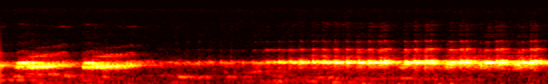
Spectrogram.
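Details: Taiwan's endemic Moltrecht's green tree frog calling to mate: two short, loud rattling bursts, a brief softer lull, then a long, even series of quick pulsed croaks at a steady mid pitch.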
